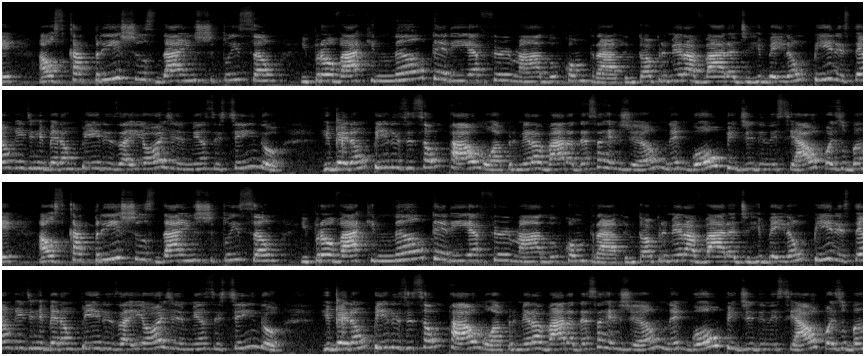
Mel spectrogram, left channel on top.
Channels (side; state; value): both; normal; correlation 0.42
